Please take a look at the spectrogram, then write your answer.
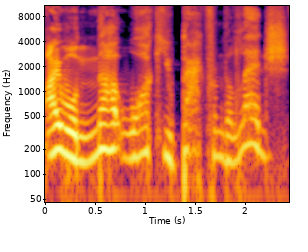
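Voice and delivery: slow, emphatic refusal; mock declaration. Friend refusing to talk a buyer down, slow mock-solemn declaration. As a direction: draw out each word like a playful vow.

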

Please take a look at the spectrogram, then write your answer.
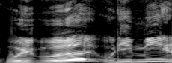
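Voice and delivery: a kid playing dumb, caught out; mock surprise. Kid confronted by teacher.

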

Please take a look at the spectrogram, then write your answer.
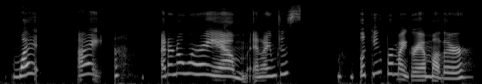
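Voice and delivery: put-on high, frightened little girl voice; lost child asking for help; scared little girl. Lost girl pleading with strangers, high scared little girl.

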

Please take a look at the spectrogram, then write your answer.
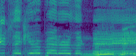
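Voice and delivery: high, loud, drawn-out rage; angry mock yell. Sandler's character beating up the coach, angry. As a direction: yell it as an over-the-top tantrum.

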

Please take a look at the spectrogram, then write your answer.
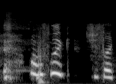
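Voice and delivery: normal talking voice

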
